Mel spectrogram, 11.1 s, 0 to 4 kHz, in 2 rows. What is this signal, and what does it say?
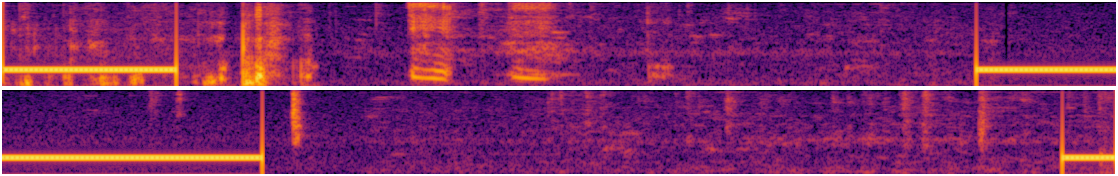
Ringback tone (North America), 440 + 480 Hz.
